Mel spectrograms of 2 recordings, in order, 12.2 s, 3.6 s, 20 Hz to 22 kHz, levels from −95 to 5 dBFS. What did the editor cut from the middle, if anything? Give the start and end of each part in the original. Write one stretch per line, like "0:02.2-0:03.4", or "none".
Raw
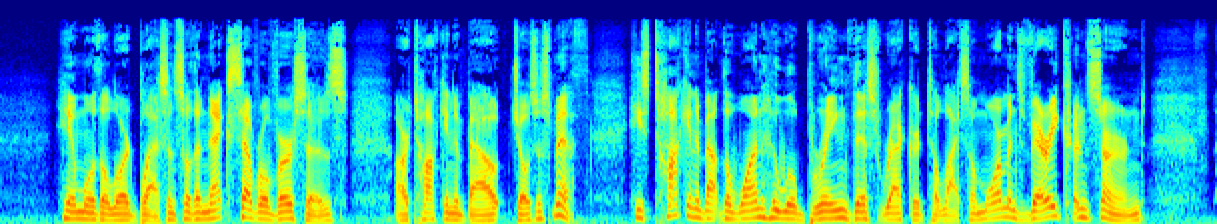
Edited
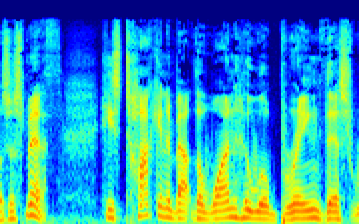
none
